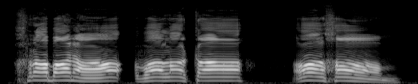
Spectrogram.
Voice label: male pray arabian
